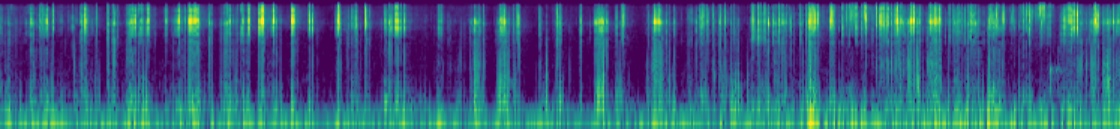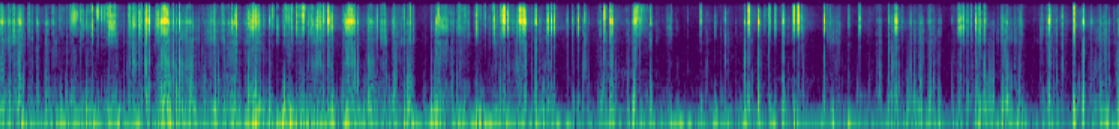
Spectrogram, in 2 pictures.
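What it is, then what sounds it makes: Glass candle jar scratched and tapped. Long nails scratch and tap the sides of a medium etched glass candle jar filled with solid wax. The result is a dense, continuous rasping scrape broken by quick, dry ticks that die away almost instantly, with a faint bright hiss above a heavy low rumble.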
